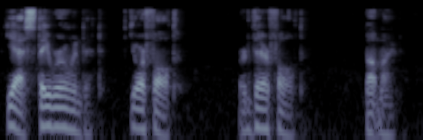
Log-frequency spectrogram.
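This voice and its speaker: The speaker sounds somewhat breathy, with ordinary pitch variation. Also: man. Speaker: YouTuber and metal band frontman. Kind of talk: rant. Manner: halting, self-correcting.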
